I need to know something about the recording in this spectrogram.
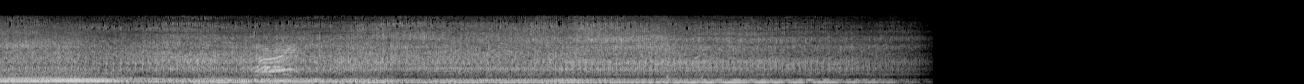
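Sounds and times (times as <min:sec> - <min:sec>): racing car engines droning: 0:00.0 - 0:09.4.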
